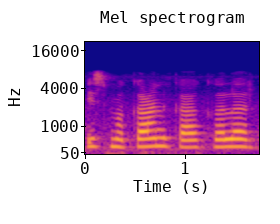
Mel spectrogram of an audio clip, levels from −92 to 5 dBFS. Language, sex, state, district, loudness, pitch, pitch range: Hindi, female, Jharkhand, Palamu, -15 LUFS, 270 Hz, 255-275 Hz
